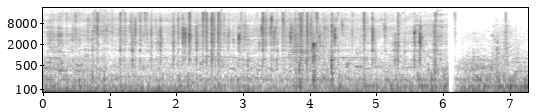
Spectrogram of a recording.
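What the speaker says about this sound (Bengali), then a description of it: "দেখো জিরে শুকনো লঙ্কাও ভাজা হয়ে গেছে" Cumin seeds and dried red chilies fry in hot oil in a pan, making a soft, continuous crackle with scattered sharp pops and ticks. It is close but faint, with no speech.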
